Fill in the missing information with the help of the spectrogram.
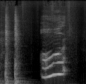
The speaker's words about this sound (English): Okay, do the knock on the door and I'll answer the door.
